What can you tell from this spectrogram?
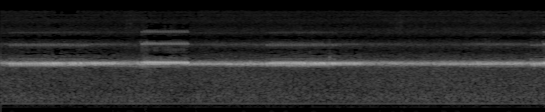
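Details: A summer night filled with cricket song, a sustained high, thin trill running throughout, with one brief sharper high chirp early on.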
